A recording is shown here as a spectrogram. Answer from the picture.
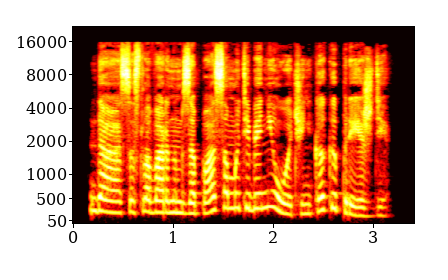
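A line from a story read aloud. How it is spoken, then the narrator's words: Snorting. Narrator (Russian): хмыкнул Рыбин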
